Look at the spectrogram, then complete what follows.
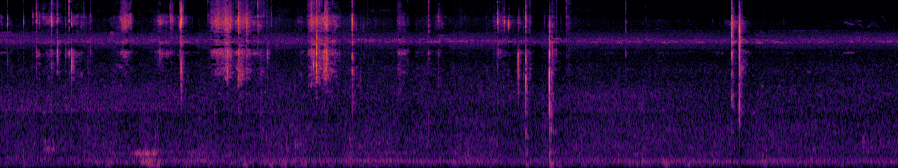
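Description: Footsteps through storm-felled brush: twigs and dry branches crackling and snapping underfoot in irregular clusters, the sharpest snaps about seven and nine seconds in, over a steady high-pitched drone.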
